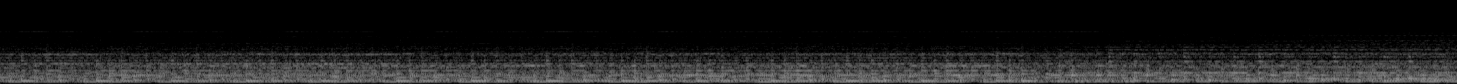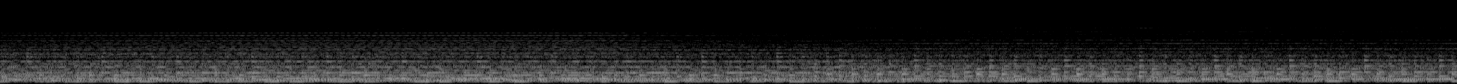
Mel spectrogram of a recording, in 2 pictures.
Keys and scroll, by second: 2.8 z, 4.3 5, 8.4 a, 11.7-12.1 typing, 12.8 Return, 14.6 g, 16.3 Escape, 19.0 Escape, 19.1 Escape, 19.2 Escape, 20.4 z, 20.8 Escape, 21.2 Escape, 22.1 z.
